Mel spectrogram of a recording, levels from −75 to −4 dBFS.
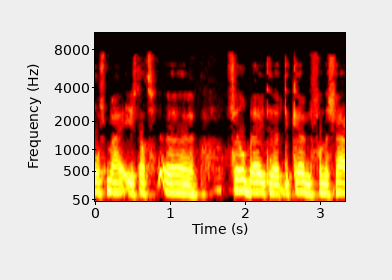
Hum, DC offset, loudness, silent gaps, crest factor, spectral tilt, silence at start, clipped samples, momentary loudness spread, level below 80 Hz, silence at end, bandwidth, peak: none; under 0.1%; -15 LUFS; none; 14 dB; -7.5 dB/octave; 0 s; under 0.1%; 6 LU; -58 dBFS; 0 s; 8 kHz; 0 dBFS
